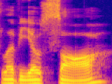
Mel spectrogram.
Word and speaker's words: Leviosa: Isn't it pronounced Leviosa?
